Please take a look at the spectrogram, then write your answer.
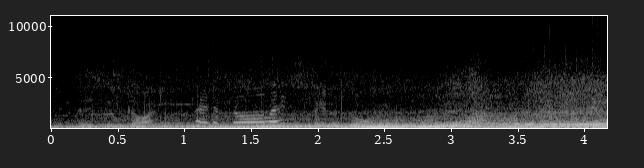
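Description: A sprintcar at Archerfield Speedway during a 2000/01 Queensland Summer Shootout race roars down the main straight, its engine note rising and swelling loudly under a commentator talking over the track noise.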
